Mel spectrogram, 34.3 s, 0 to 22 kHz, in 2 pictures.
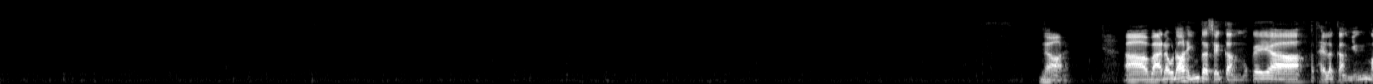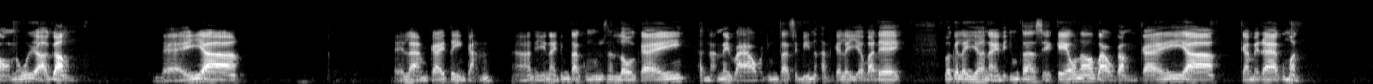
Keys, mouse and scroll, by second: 6.1-11.8 shift+drag, 18.0 click, 18.2 click, 20.4 click, 21.7-25.6 drag, 26.9 click, 27.9-33.8 drag, 27.9-33.8 middle drag, 33.8 scroll.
